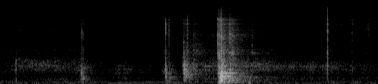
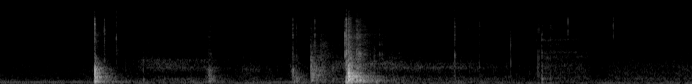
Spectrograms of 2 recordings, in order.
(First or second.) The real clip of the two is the second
